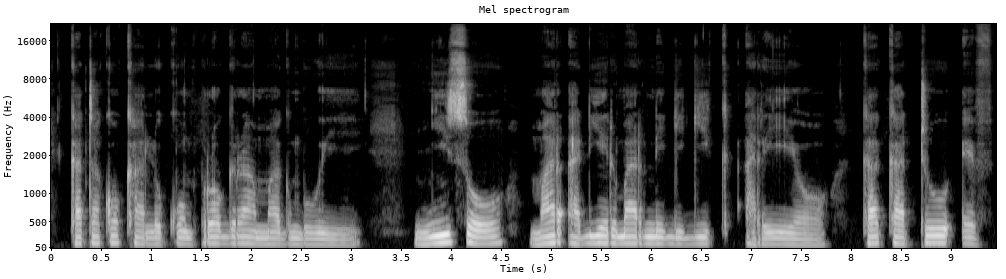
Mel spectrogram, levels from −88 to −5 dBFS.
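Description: A speech recording with no audible technical faults at any point.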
